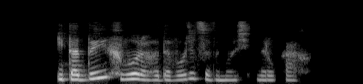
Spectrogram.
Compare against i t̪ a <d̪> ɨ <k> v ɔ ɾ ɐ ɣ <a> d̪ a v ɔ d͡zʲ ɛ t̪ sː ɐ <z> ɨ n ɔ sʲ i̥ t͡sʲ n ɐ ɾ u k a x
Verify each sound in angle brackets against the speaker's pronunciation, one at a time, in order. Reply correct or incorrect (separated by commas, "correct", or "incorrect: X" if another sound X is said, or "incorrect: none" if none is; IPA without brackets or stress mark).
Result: correct, incorrect: x, incorrect: ɐ, incorrect: v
